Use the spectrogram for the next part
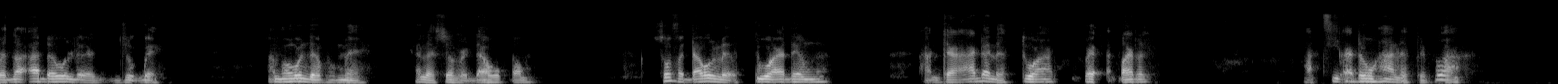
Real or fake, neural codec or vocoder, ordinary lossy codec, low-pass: fake; codec, 24 kHz, 1.5 kbps, HILCodec; Opus, 64 kbps; 10.8 kHz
